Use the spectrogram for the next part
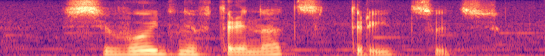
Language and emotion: Russian, sad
